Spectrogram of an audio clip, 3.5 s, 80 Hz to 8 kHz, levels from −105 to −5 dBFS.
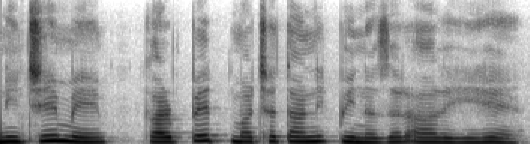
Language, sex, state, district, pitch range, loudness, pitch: Hindi, female, Arunachal Pradesh, Papum Pare, 235-260 Hz, -13 LUFS, 245 Hz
